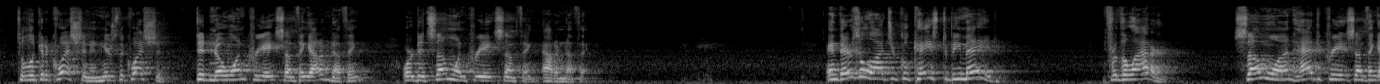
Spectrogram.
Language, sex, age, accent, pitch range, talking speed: English, male, 40-59, American, 195-260 Hz, 180 wpm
